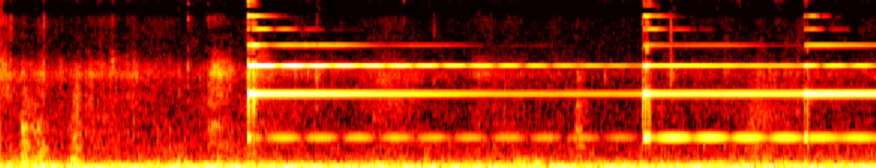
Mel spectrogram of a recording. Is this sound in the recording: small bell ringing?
yes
